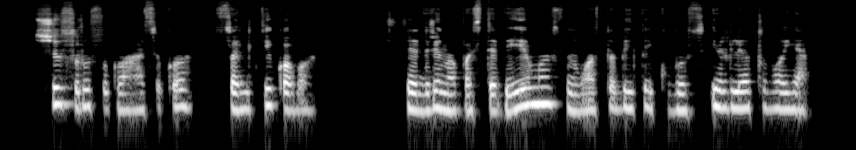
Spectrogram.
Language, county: Lithuanian, Šiauliai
